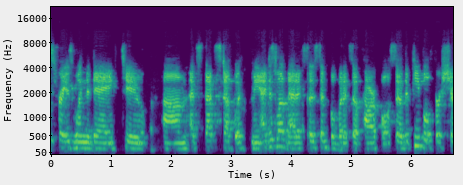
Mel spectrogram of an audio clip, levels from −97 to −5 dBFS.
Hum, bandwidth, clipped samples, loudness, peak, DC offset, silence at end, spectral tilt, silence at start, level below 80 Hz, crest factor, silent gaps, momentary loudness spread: none; 8.6 kHz; under 0.1%; -22 LUFS; -8 dBFS; under 0.1%; 0 s; -2.5 dB/octave; 0 s; -78 dBFS; 16 dB; none; 5 LU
